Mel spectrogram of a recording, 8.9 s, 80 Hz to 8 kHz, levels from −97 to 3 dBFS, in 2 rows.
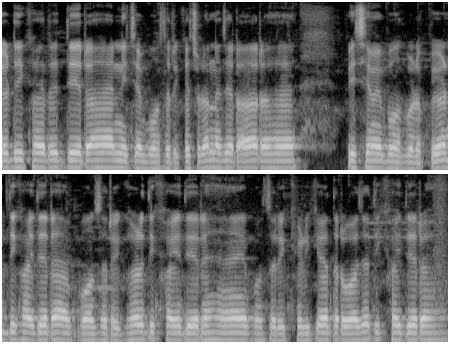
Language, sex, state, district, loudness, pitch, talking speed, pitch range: Hindi, male, Maharashtra, Chandrapur, -22 LUFS, 125 Hz, 230 wpm, 120-125 Hz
